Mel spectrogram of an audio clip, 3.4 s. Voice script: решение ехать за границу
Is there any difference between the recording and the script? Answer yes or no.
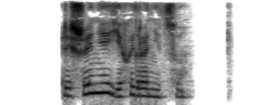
yes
